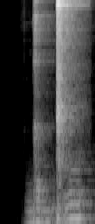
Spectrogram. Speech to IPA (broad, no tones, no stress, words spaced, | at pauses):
ɡəɡɡ͡ǁu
